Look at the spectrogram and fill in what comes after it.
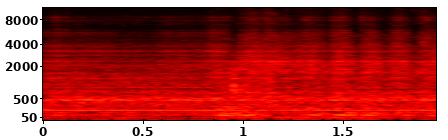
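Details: Sewing machine after resetting the needle bar, needle and rotary hook, which had caused skipped and uneven stitches: a steady, even motor hum with no tek-tek ticking, running smoothly and sounding healthy.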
